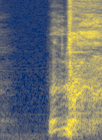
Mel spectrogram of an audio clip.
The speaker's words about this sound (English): pardon me here. Sorry, grandkids. I cough right into the microphone.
